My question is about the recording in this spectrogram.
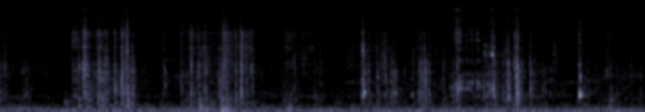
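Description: Hot Wheels blister-card packages rustling and clicking against each other and the metal peg hooks as they are flipped through by hand, a string of short irregular clicks and crinkles over a steady low hum.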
